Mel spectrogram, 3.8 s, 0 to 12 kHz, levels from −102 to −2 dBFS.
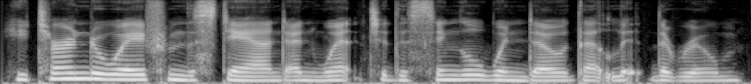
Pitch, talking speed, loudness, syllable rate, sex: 175 Hz, 255 wpm, -19 LUFS, 5.7 syllables/s, female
